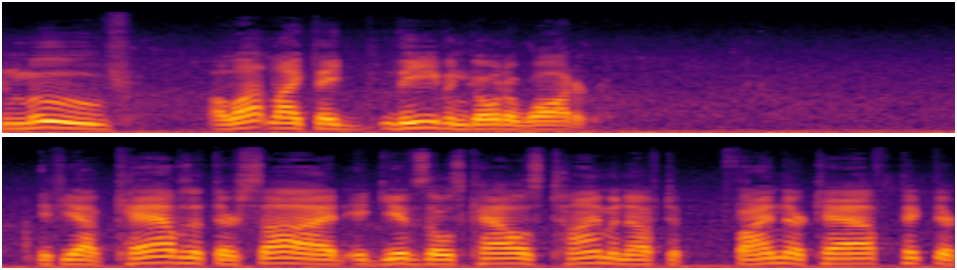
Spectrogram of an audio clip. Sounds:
speech

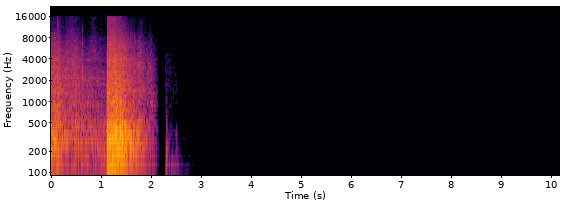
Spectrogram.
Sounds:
door

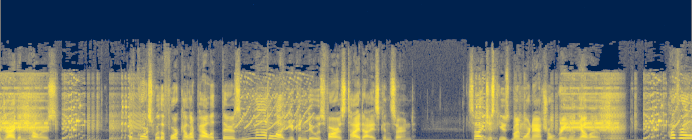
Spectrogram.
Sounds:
speech

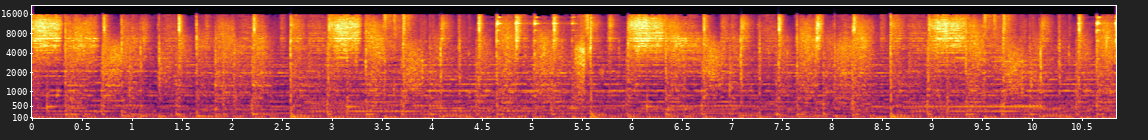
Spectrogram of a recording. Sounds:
music

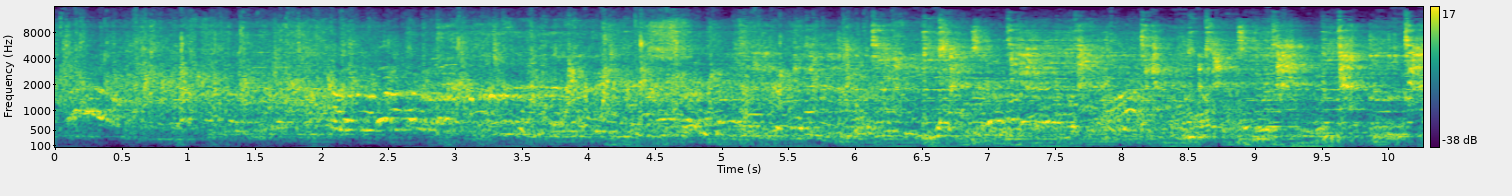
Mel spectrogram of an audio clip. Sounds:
music, inside a large room or hall

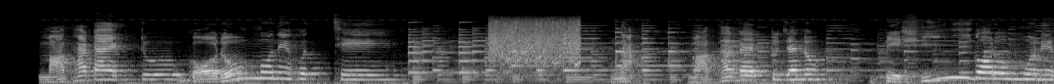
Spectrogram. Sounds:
music, speech

